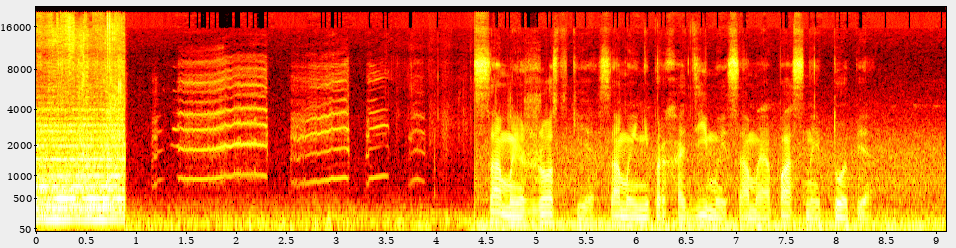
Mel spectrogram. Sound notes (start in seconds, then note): 0.0 music, footsteps on the swamp; 1.1 falcon's cry from afar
